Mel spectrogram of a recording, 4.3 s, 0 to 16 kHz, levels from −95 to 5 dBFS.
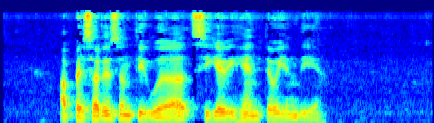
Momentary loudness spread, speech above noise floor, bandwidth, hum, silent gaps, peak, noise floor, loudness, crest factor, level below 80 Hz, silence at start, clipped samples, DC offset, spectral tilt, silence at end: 12 LU; 39 dB; 11.5 kHz; none; none; -4 dBFS; -63 dBFS; -23 LUFS; 22 dB; -56 dBFS; 0.6 s; under 0.1%; under 0.1%; -3.5 dB/octave; 1.1 s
